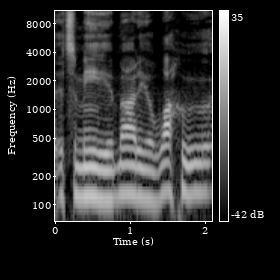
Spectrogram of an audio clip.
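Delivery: very slow, dragged-out, low-energy voice. Retelling a kiosk clip as evidence: shortened, unenergetic Mario voice. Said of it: "in a very, like, shortened voice".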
